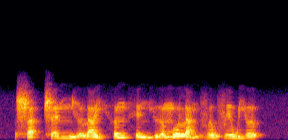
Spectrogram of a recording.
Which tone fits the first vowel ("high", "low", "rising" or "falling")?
low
